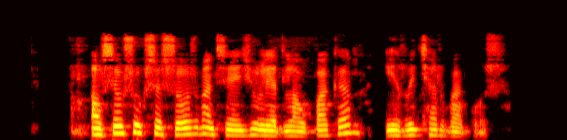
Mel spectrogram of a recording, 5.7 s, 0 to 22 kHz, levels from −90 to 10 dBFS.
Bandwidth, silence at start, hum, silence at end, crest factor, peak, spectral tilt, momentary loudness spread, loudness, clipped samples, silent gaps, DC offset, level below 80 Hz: 8.4 kHz; 0.7 s; none; 0.7 s; 18 dB; -2 dBFS; -5 dB/octave; 12 LU; -19 LUFS; under 0.1%; 3.72-3.85 s; under 0.1%; -60 dBFS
